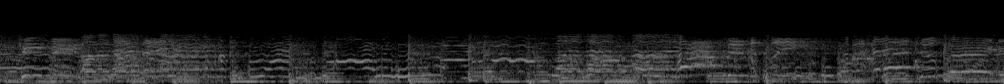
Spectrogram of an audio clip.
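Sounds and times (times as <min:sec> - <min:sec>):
man singing: 0:00.0 - 0:02.8, 0:06.7 - 0:10.0
live band playing: 0:00.0 - 0:10.0.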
